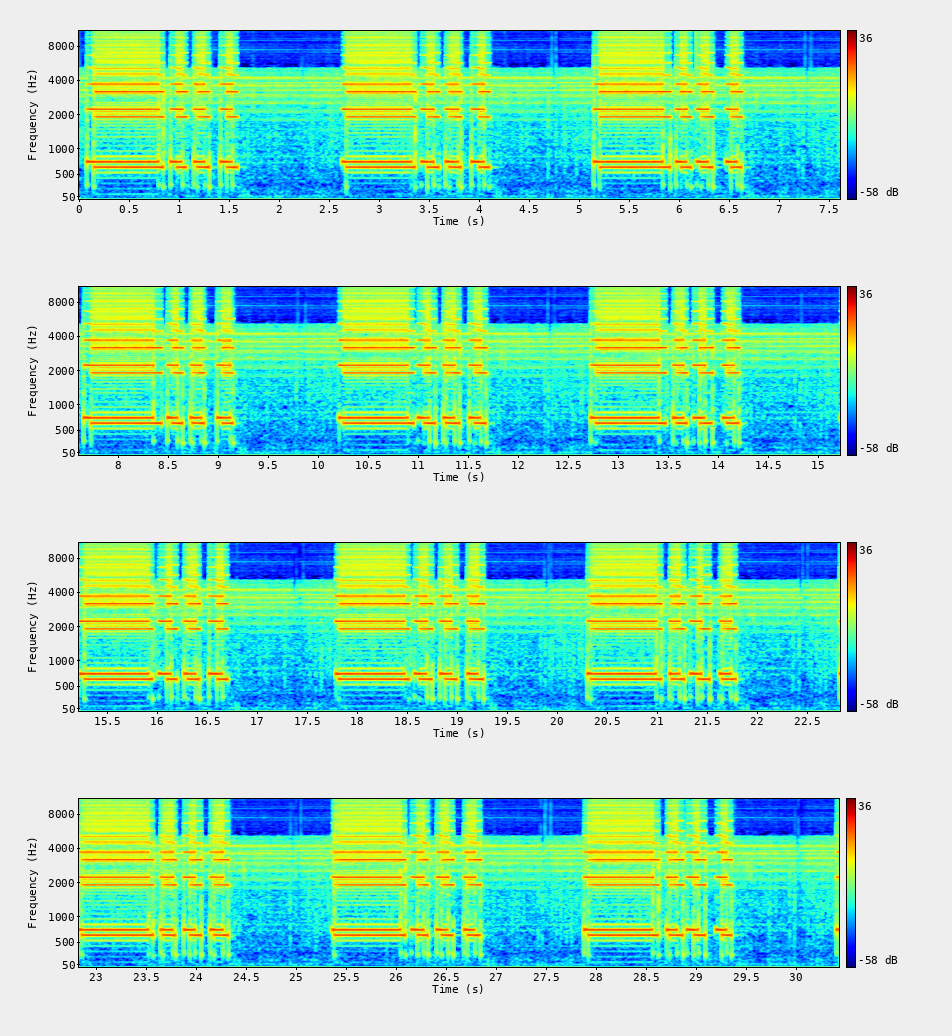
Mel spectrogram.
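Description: Loud repeating electronic beep pattern: a steady tone lasting about a second followed by four short beeps, the cycle repeating roughly every two and a half seconds.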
